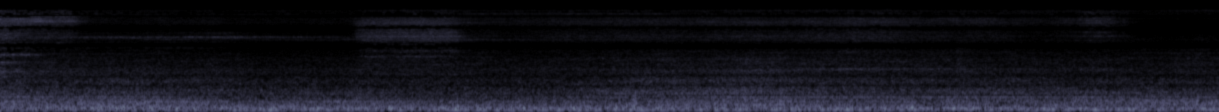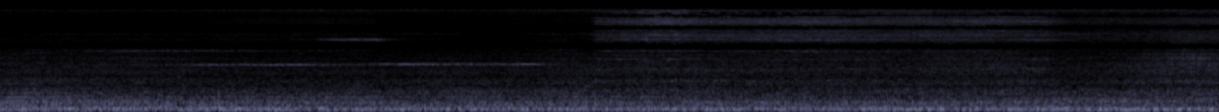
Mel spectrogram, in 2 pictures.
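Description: Double-stack intermodal freight train rolling by with a steady low rumble of wheels on rail. A faint high wheel squeal comes in for a few seconds past the middle.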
